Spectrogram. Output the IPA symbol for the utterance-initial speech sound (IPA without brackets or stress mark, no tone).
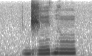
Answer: d͡ʒ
